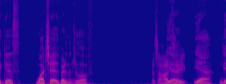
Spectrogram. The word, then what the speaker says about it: jollof: You made me try jollof, and that shit was Jollof? fire. Come Yeah. on. Tell that motherfucker. Wait, how do you pronounce it?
